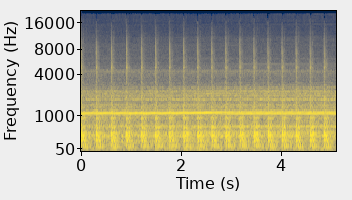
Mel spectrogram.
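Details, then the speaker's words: Vevor 12V 5kW diesel heater starting normally from the remote: fuel pump ticks about three and a half times a second over a constant fan hum that increases as it begins combusting. "hear that ticking that's that fuel pump starting to Pump Fuel into it hopefully it'll start combusting here soon and it's increasing a little bit okay it's increasing quite a bit"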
